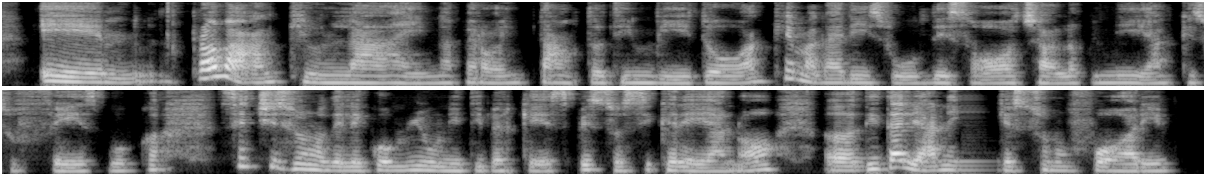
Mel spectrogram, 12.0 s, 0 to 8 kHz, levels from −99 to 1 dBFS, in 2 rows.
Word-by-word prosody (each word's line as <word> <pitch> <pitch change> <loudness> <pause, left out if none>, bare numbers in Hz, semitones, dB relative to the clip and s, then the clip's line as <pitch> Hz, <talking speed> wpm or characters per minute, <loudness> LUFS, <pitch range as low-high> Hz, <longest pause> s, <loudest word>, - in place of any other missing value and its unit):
Ehm, 165 -3 +2 0.2
prova 325 +4 +8
anche 165 +3 -3
online 125 -3 -3
però, 130 -3 -5
intanto 130 0 -6
ti 130 - -9
invito, 125 -1 -4
anche 180 +11 -3
magari 135 -1 -3
su 120 -2 -1
dei 125 +1 -3
social, 120 0 +1
quindi, 130 0 -6
anche 125 +2 -8
su 125 -1 0
Facebook 125 +4 -4 0.3
se 290 - +1
ci 285 -2 +6
sono 190 -7 +3
delle 140 -2 -1
community 145 -2 -3
perché 130 -2 -4
spesso 155 +4 +2
si 135 - +2
creano, 130 +3 -1 0.2
uhm, 145 -1 +2
di 190 - 0
italiani 155 -9 +4
che 150 - -3
sono 150 +1 +1
fuori 125 -1 -1
130 Hz, 160 wpm, -21 LUFS, 125-155 Hz, 0.3 s, prova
